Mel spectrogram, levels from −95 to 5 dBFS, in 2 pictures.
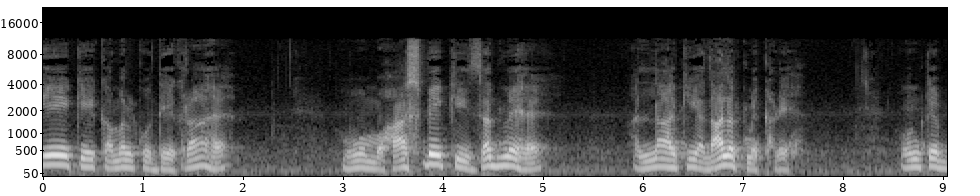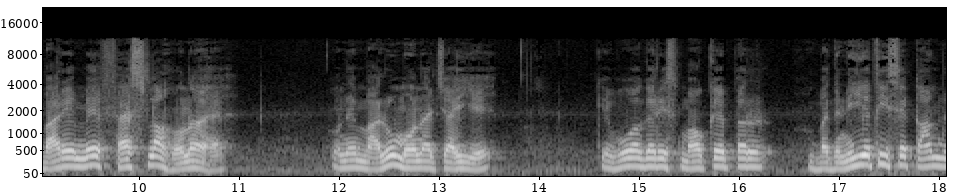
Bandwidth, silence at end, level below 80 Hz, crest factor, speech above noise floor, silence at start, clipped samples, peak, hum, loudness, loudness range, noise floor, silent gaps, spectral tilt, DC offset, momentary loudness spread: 11.5 kHz; 0 s; -52 dBFS; 18 dB; 31 dB; 0 s; under 0.1%; 0 dBFS; none; -19 LUFS; 2 LU; -49 dBFS; none; -7.5 dB/octave; under 0.1%; 13 LU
